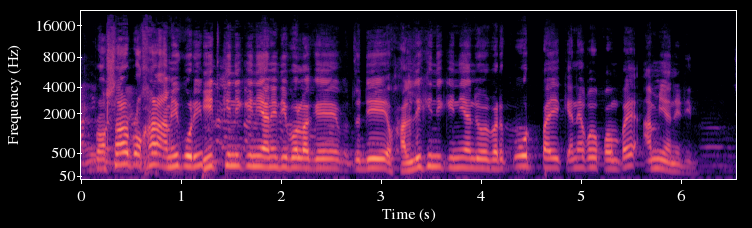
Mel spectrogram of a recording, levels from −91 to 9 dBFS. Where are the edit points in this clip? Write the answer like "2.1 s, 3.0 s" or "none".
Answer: 1.2 s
